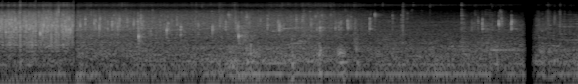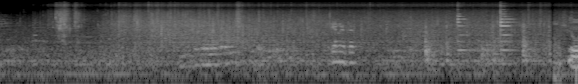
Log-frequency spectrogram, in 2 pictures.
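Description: Snacks frying in hot oil for Diwali faral, a steady crackling sizzle with dense bubbling that continues throughout, briefly dropping out midway, while a person talks occasionally over it.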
